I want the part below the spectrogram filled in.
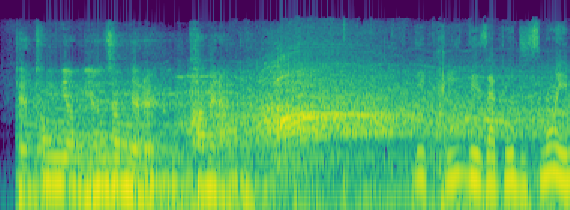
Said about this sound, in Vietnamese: Những tiếng hò reo, những tràng pháo tay và cả một đội kèn đã vang lên. Một số người biểu tình khóc nức, số khác thì ôm lấy nhau vì vui sướng.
